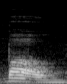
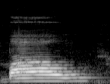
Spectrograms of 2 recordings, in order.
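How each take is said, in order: First: The syllable is said softly and smoothly. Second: The vowel is drawn out long. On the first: The speaker calls it right. "नरमी के साथ पढ़ना है" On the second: The speaker calls it wrong. "इसको खींचकर भी नहीं पढ़ना है"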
